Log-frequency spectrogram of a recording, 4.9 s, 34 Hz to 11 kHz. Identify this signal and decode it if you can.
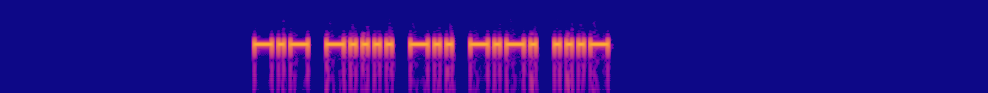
Morse code, heard as a keyed tone, about 40 wpm, 700 Hz. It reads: K6DCV
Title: USA Call Signs - 5 Characters - 40wpm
